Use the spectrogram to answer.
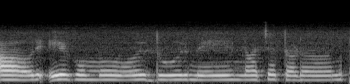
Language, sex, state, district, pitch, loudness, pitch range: Bhojpuri, female, Uttar Pradesh, Deoria, 215 Hz, -18 LUFS, 210-220 Hz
